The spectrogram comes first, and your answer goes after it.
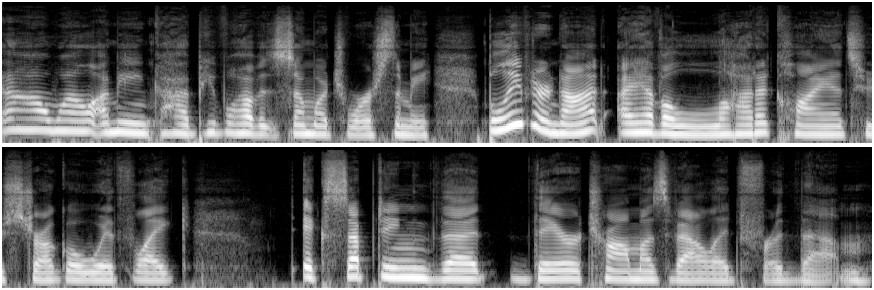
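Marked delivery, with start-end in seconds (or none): none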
